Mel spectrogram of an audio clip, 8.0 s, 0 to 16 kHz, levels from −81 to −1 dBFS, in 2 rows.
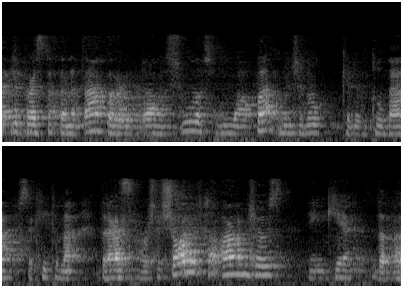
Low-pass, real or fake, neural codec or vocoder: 7.2 kHz; fake; codec, 16 kHz, 1.1 kbps, Voila-Tokenizer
